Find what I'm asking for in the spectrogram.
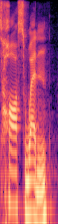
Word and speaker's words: Joss Whedon: Everyone pronounces his name wrong. It's Joss Whedon.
